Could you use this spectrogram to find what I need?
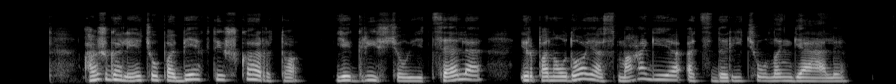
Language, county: Lithuanian, Klaipėda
